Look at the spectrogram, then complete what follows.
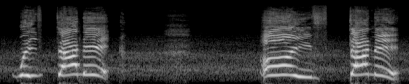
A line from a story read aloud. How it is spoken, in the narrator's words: shouting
